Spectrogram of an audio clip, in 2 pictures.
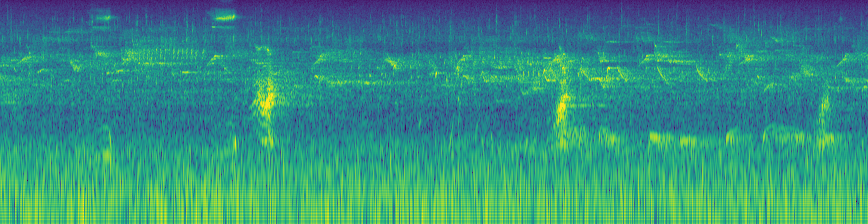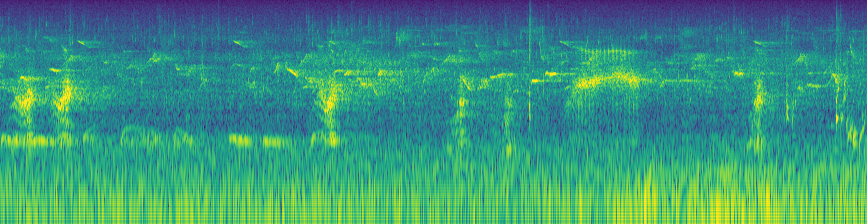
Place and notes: Wild Meadow Summer-Dörflis Nature Park Haßberge Germany - Wild Meadow Summer
You can hear the wonderful sound of a wild meadow typical for this area. This place is full of life you can hear different insects and beetles, in a little further distance you can recognize the singing of different species of birds
Setup:
EarSight mic's stereo pair from Immersive Soundscapes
